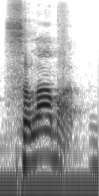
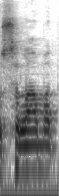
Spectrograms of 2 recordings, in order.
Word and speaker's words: Salamat: Salamat. Just because it says M-A-T, don't pronounce it as salamat. No, if you want authenticity, salamat. You don't say apple, you say apple, but in this sense, mat.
